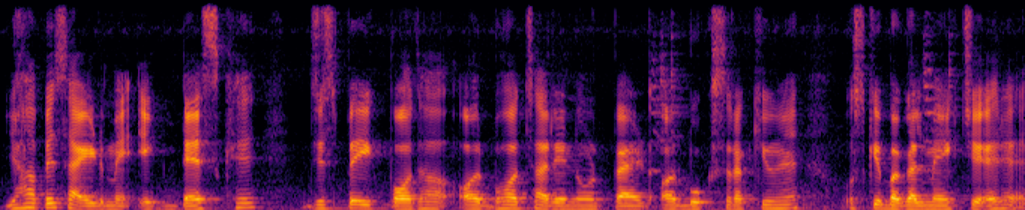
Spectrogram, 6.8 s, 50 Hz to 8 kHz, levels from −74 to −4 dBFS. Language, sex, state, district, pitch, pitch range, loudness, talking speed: Hindi, male, Gujarat, Valsad, 125 Hz, 120-140 Hz, -20 LUFS, 220 wpm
